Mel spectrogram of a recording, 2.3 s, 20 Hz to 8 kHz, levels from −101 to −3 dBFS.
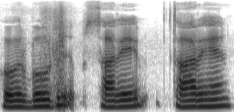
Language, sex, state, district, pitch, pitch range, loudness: Hindi, male, Jharkhand, Deoghar, 175 Hz, 165-195 Hz, -16 LUFS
